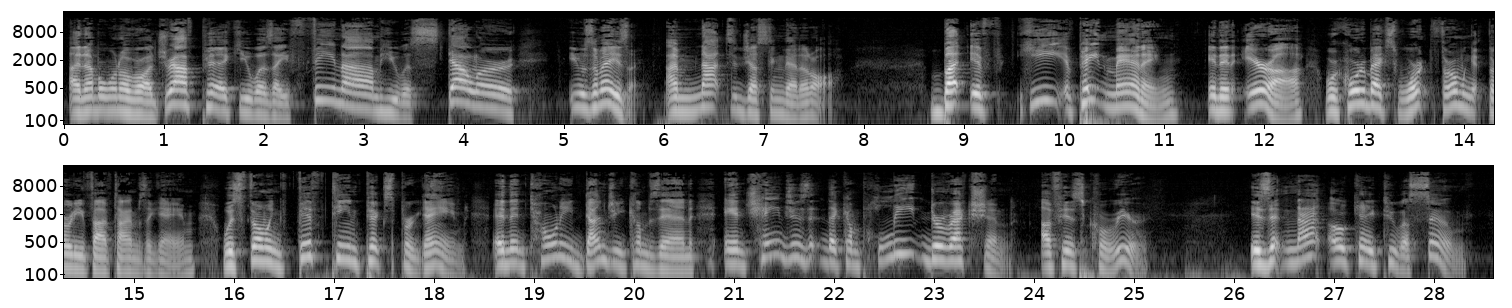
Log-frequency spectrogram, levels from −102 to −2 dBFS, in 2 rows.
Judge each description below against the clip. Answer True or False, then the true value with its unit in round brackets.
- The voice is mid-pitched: True (170 Hz)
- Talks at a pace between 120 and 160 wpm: True (140 wpm)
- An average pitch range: False (6.0 semitones)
